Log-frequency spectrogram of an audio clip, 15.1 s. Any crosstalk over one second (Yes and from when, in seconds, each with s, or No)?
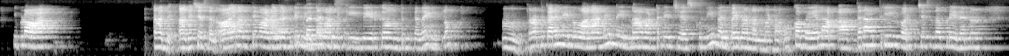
Yes, from 4.1 s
